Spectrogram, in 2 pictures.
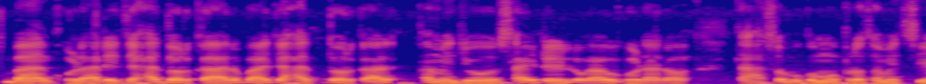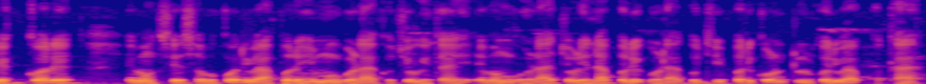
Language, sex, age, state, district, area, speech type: Odia, male, 18-30, Odisha, Nuapada, urban, spontaneous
